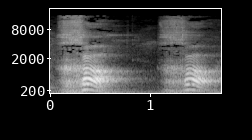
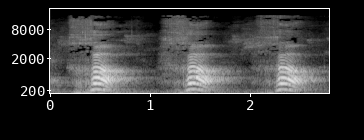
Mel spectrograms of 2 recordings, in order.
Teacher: Jadi isti'la itu lidah naik yang nanti akan berakibat kho termasuk huruf tafkhim, huruf yang tebal. Tebal secara suara ya. · makhrajnya kho ini puncak tenggorokan atau bahasa tajwidnya adnal halqi. Jadi tenggorokan yang paling atas, puncak tenggorokan.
